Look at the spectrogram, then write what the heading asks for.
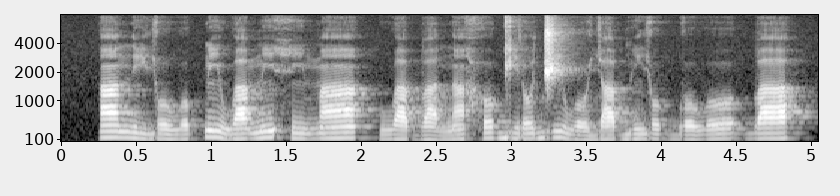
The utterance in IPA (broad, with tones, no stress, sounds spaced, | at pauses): ã˧ n i˨ j o˨ w o˨˦ k͡p ĩ˦˨ w a˧ m ĩ˦ h ĩ˧ m ã˦ | w a˨ b a˨ n ã˧ h o˦ ɡ i˧ ɾ o˦ d͡ʒ i˦˨ w o˨ j a˧ b ĩ˧ j o˧ ɡ͡b o˧ w o˦ | b a˦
